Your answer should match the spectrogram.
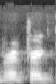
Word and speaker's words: Brentford: Brentford. Am I saying it wrong? Brentford? Brentwood? What is it? – No, Brentford? You got it, Brentford.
